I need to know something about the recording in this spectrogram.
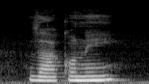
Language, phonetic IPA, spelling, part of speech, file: Czech, [ˈzaːkoniː], zákonný, adjective, Cs-zákonný.ogg
- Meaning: legal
